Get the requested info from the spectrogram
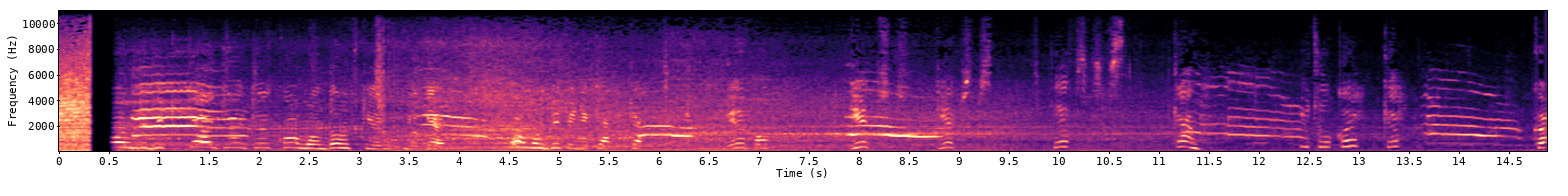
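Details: An extremely timid, hungry calico cat gives repeated rising-falling meows begging for food but is afraid to approach, over a person's coaxing voice and traffic.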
